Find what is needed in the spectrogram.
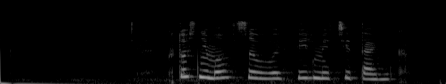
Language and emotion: Russian, neutral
